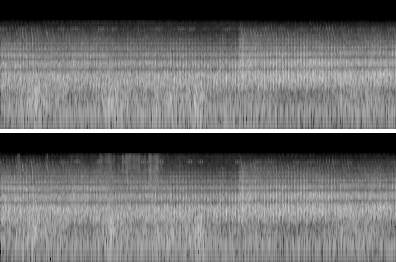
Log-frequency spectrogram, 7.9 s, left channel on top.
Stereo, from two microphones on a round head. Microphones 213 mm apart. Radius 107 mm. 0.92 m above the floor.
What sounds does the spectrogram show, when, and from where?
0.0 s a helicopter: 10° right (ahead or behind); by 7.9 s 10° left (ahead or behind)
